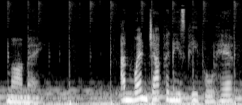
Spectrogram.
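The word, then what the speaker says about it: 豆: In Japanese, beans are called mame, and this kanji is pronounced mame.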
